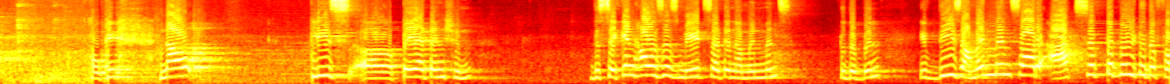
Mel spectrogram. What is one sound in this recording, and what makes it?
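A young woman lectures with animation into a close microphone.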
